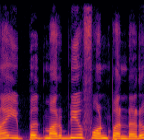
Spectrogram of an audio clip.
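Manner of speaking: plain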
